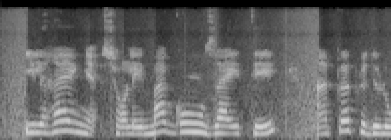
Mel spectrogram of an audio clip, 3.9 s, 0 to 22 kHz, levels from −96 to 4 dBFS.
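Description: Gain pumping runs through the whole speech clip, a gain swing of around 25 dB, with the room noise sitting about 30 dB below the speech. Likely the input gain is far too high and a fast limiter keeps pulling it down, squashing the speech.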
